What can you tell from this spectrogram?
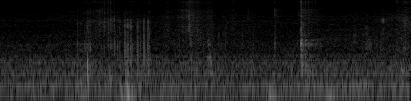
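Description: Light rustling and a few soft clicks of a glossy printed catalogue card being handled and bent, the sharpest click nearly four seconds in.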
